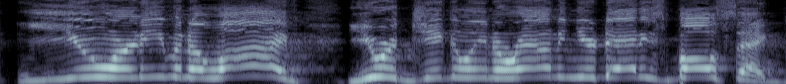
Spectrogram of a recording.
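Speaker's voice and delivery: high, incredulous ribbing; high-pitched teasing. Real, not acted. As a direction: tease him, voice pitched well up. Teasing younger co-host about age.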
